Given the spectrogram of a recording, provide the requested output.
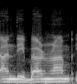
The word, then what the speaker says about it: Andy Burnham: Yo voy a decir Andy Burnham y vos le vas a decir de otra manera, pero no importa.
